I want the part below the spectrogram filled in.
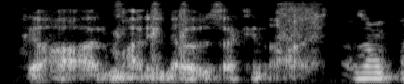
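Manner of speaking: overwhelmed breathy whisper. Real, not acted. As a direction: whisper it in despair. Overwhelmed by the news.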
